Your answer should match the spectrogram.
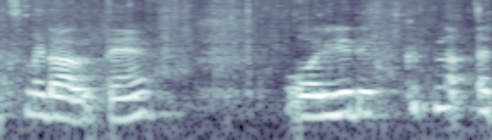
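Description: A woman's voice in two short spoken phrases, with a pause between them.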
